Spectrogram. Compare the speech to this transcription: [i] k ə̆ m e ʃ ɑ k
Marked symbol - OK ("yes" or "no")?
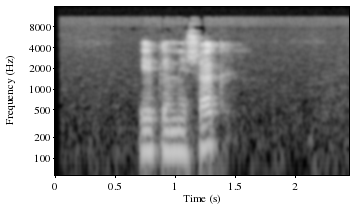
no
